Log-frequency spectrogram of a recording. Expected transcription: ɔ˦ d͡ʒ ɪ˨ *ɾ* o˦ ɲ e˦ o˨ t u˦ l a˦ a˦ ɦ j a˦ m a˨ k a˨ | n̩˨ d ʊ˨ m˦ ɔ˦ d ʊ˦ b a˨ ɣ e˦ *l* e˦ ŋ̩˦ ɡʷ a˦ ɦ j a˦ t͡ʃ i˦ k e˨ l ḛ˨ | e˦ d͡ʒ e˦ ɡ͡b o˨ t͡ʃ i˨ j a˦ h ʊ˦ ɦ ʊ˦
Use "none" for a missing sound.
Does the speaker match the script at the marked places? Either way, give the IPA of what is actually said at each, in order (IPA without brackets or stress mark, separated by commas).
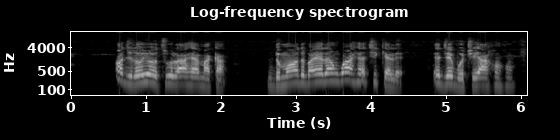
l, l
